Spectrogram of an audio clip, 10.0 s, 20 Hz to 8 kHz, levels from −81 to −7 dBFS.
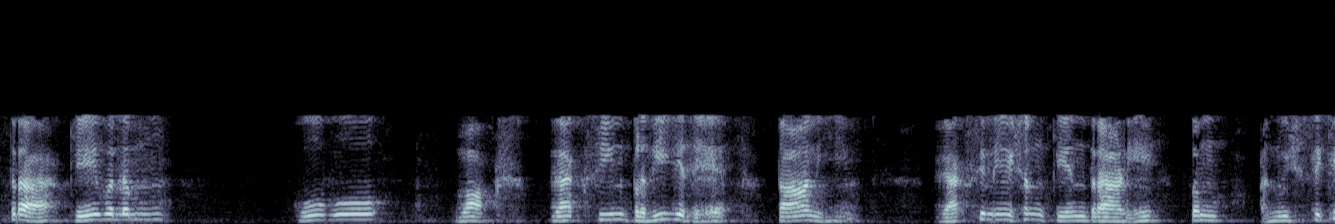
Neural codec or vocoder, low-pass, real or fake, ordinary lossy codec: vocoder, 22.05 kHz, 80 mel bands, HiFi-GAN; 7.2 kHz; fake; AAC, 16 kbps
